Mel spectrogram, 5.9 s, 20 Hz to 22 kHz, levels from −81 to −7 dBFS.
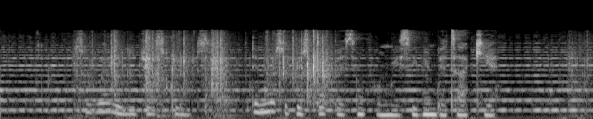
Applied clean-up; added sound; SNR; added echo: none; Bowed string instrument + Tools; 0 dB; none.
